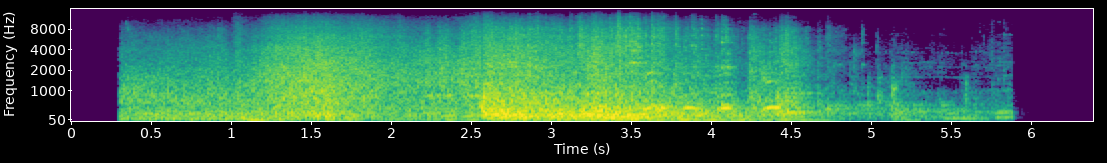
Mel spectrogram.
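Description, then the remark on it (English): Metal trash cans being struck by a character on screen, a dense clattering, rattling wash with a sharper, louder crash about halfway through, followed by faint metallic ringing that trails off before stopping abruptly. “It's when he hits the cans, the trash cans”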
